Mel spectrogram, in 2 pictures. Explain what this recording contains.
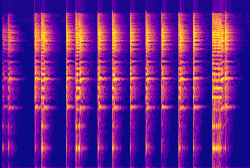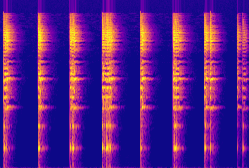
A series of irregular metallic blips. Made on an Alesis Micron.
alesis, blips, metallic, micron, synthesizer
